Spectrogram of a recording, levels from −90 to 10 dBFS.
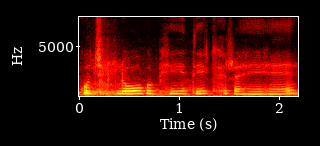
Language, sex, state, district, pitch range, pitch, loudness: Hindi, female, Jharkhand, Deoghar, 260-285 Hz, 275 Hz, -16 LUFS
